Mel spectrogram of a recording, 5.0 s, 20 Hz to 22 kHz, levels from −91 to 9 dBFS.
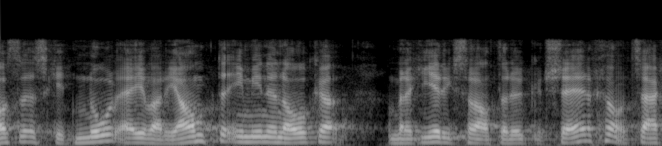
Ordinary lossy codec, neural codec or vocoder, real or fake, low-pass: none; codec, 16 kHz, 4.8 kbps, FACodec; fake; 7.2 kHz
